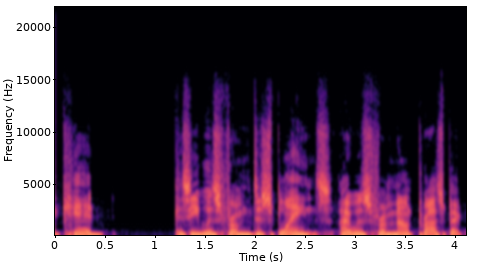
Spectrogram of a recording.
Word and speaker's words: Des Plaines: You pronounced the S there, huh? Des Plaines? I would have said Des Plaines. No, not Des Plaines. Des Plaines.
